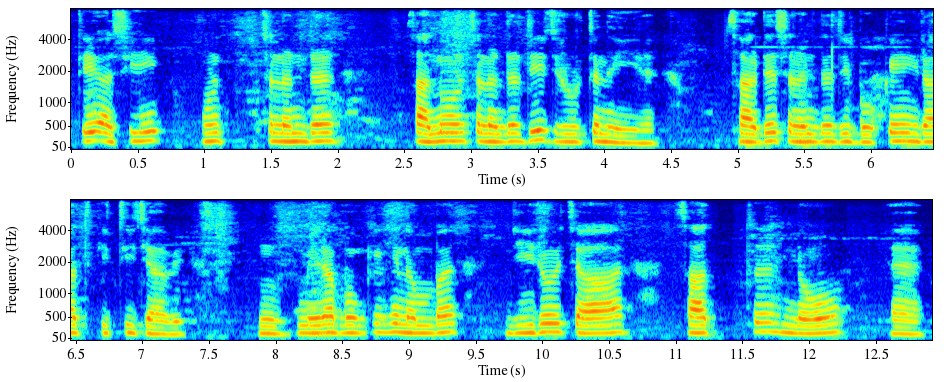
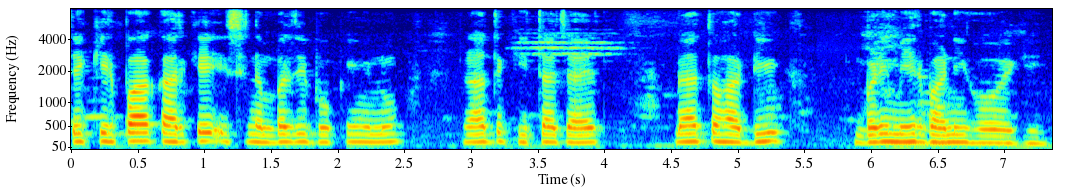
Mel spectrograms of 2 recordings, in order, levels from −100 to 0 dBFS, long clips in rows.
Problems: none marked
